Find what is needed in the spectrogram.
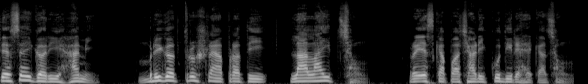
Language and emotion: Nepali, neutral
